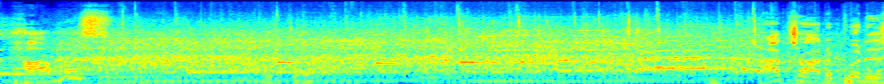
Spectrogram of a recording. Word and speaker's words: Hamas: the is yamas that's that's pronounced H Hamas Hamas I tried to put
